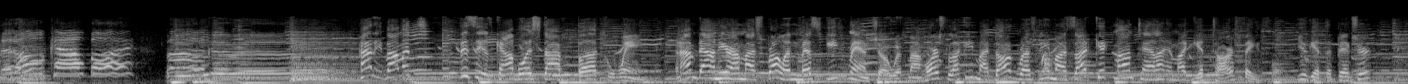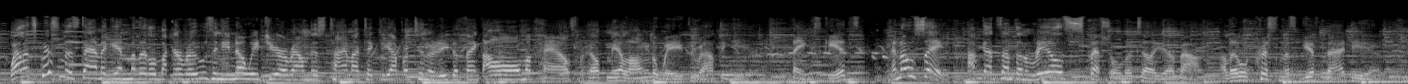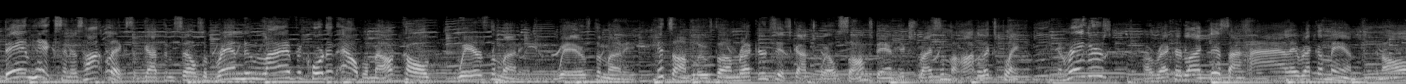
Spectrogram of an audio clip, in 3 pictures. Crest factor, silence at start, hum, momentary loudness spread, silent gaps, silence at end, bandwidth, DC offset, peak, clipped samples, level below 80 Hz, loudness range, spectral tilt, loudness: 16 dB; 0 s; none; 6 LU; none; 0 s; 10 kHz; under 0.1%; -2 dBFS; under 0.1%; -34 dBFS; 4 LU; -5.5 dB/octave; -19 LUFS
